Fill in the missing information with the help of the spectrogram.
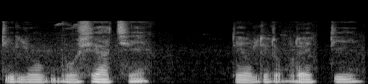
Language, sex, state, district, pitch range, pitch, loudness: Bengali, male, West Bengal, Cooch Behar, 110-120 Hz, 115 Hz, -19 LUFS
